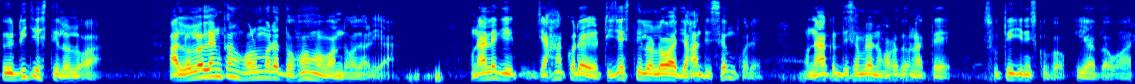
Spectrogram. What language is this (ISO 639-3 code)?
sat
